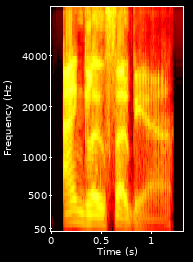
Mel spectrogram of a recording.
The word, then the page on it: Anglophobia: British English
